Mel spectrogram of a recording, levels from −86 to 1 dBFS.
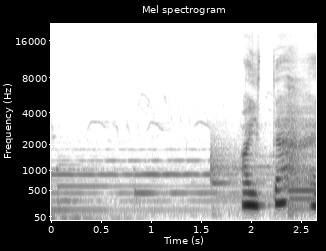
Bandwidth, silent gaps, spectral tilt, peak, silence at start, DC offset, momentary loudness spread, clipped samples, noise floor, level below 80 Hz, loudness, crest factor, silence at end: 12 kHz; none; -7 dB/octave; -8 dBFS; 0 s; under 0.1%; 25 LU; under 0.1%; -47 dBFS; -62 dBFS; -21 LUFS; 18 dB; 0 s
